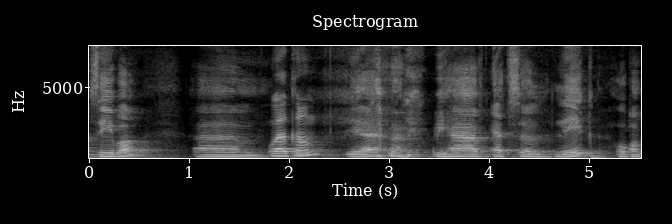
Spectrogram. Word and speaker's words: Edsel Lake: Yeah, we have Edsel Lake. Hope I'm pronouncing and saying your name correctly.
